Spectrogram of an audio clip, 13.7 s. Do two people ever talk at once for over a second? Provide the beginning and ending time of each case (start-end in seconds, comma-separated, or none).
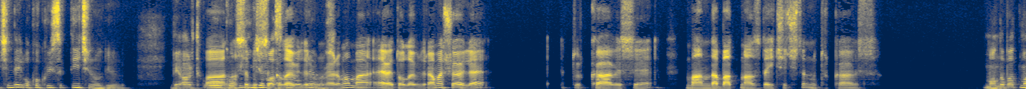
2.7-4.5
